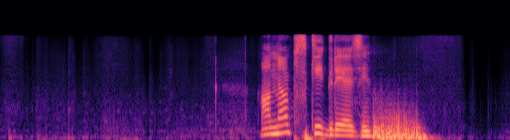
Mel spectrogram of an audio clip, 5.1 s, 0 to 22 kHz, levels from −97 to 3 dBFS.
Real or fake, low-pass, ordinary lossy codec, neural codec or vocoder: fake; none; none; codec, 16 kHz, 2 kbps, X-Codec, HuBERT features, trained on general audio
